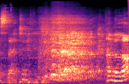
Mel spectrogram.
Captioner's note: audience Laughs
